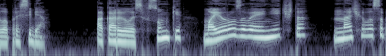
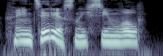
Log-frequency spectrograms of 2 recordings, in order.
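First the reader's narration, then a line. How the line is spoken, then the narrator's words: Grunt. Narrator (Russian): неожиданно хмыкнул мужчина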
